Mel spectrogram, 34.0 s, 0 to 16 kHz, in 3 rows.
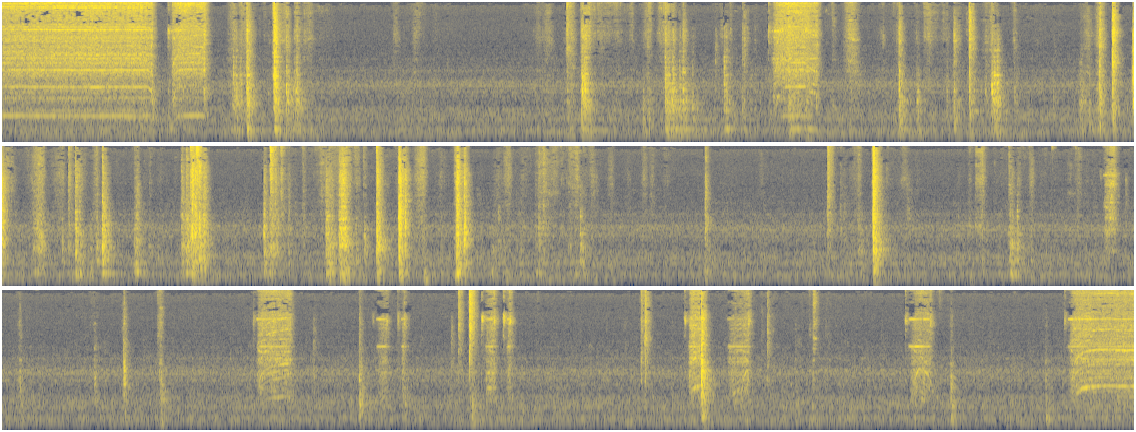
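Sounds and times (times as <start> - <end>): power drill boring into wood: 7.7 - 8.2, 33.3 - 33.9.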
